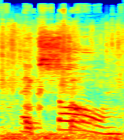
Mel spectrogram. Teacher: this word has two syllables and the stress is on that second syllable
